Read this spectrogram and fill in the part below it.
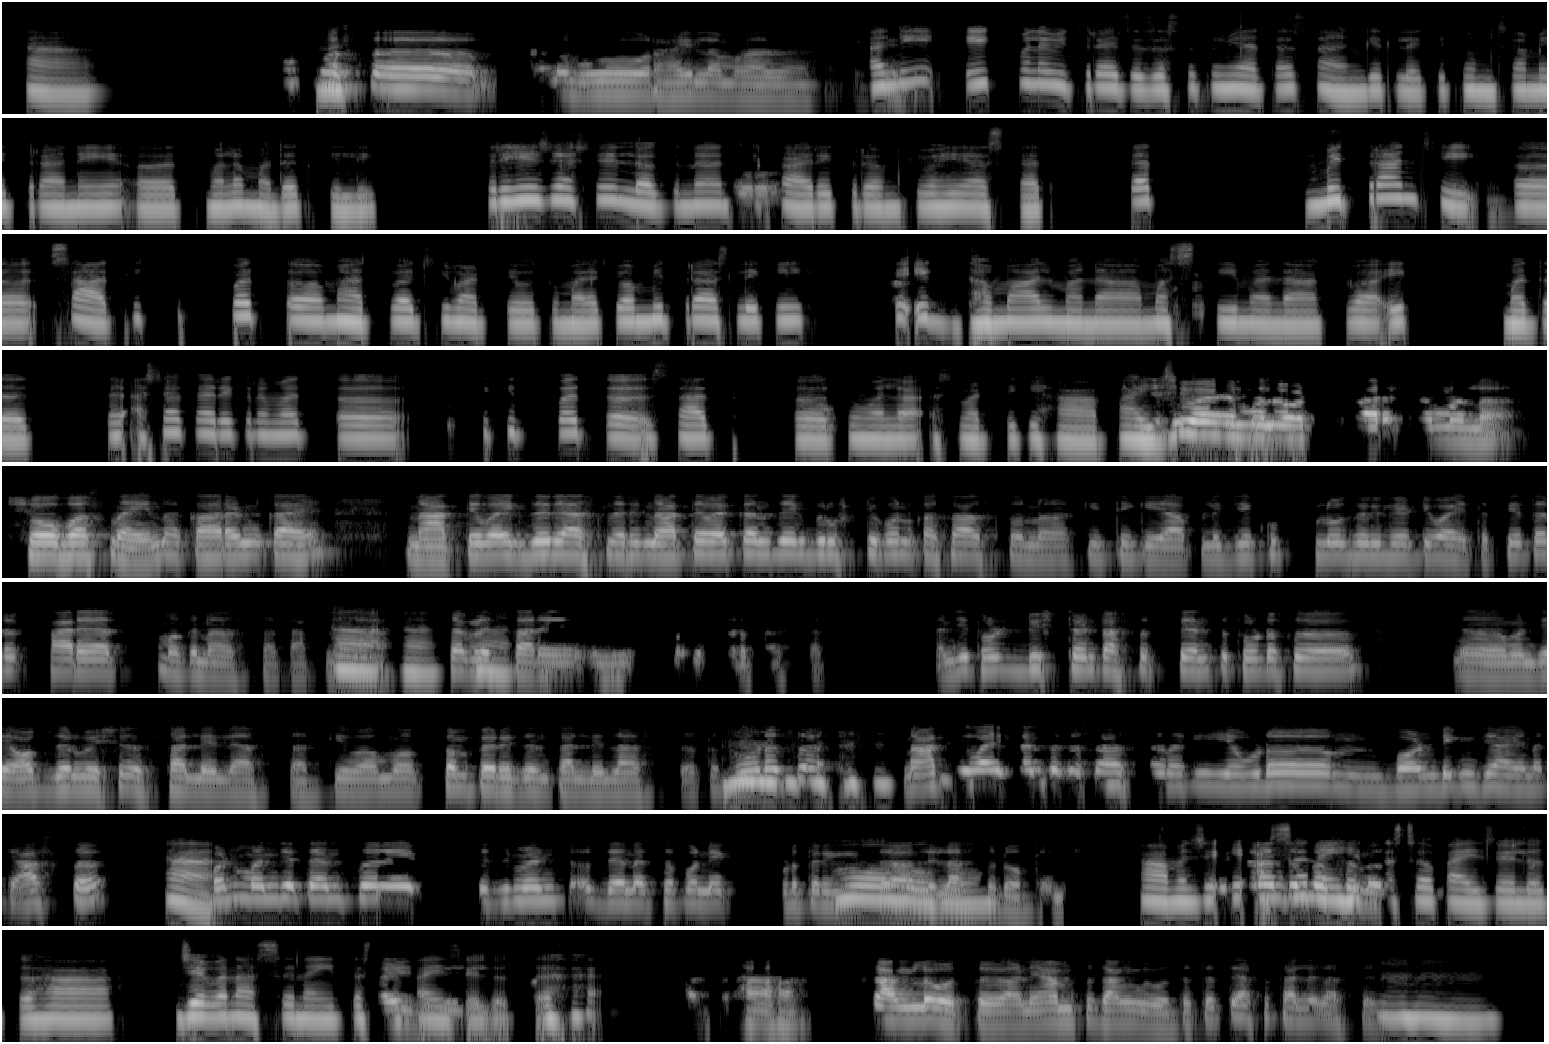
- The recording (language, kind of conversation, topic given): Marathi, podcast, लग्नाचा दिवस तुमच्यासाठी कसा गेला?
- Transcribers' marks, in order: chuckle; tapping; other noise; other background noise; in English: "डिस्टंट"; in English: "ऑब्झर्वेशन्स"; laugh; in English: "बॉन्डिंग"; "पाहिजे" said as "पाहिजेल"; "पाहिजे" said as "पाहिजेल"; chuckle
